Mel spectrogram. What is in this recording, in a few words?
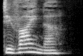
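"diviner", British English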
